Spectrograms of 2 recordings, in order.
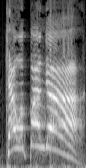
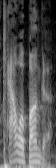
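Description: First: The word is yelled loudly with high energy. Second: The word is said flatly, without much energy. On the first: The speaker calls it right. "There we go" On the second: The speaker calls it wrong. "I said that wrong"

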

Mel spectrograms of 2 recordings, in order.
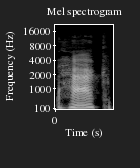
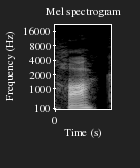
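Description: First: The vowel sounds like the one in 'back'. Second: The vowel sounds like the one in 'bought'. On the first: The speaker calls it wrong. "they would always pronounce it Hack" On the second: The speaker calls it right. "but it's pronounced Hawk"

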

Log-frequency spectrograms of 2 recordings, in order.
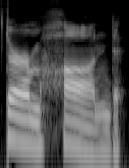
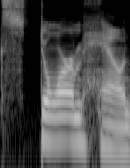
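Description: First: The first syllable sounds like 'sturm'. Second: The first syllable sounds like 'storm'. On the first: The speaker calls it right. "But no, it's Sturmhound" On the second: The speaker calls it wrong. "It does sound like Stormhound"

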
